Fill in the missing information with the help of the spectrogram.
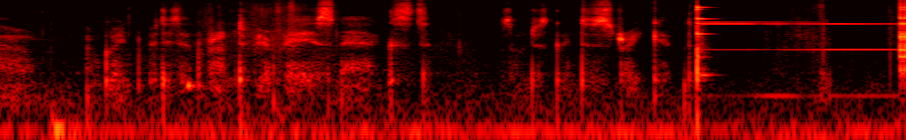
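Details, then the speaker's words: Whispering and handling noises, then a sharp strike and a steady ringing tone: tuning fork struck for a role-played ASMR cranial nerve hearing test, the listener asked to say when the sound stops. "Next, we're going to do the tuning fork test. So, going to hit the tuning fork and Then if you can tell me when you stop hearing it."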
